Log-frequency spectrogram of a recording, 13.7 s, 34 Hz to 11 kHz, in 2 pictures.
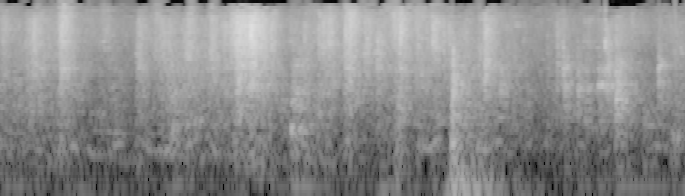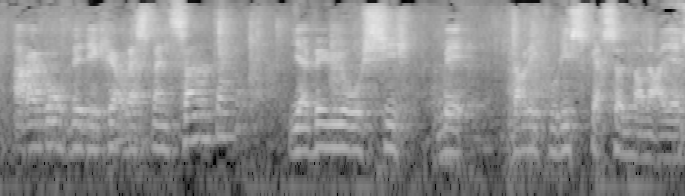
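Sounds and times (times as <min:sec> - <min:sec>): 
rustling and shuffling room noise: 0:00.0 - 0:13.6
door pulled shut with a dull thud: 0:01.6 - 0:07.0
speech: 0:07.0 - 0:13.6.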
